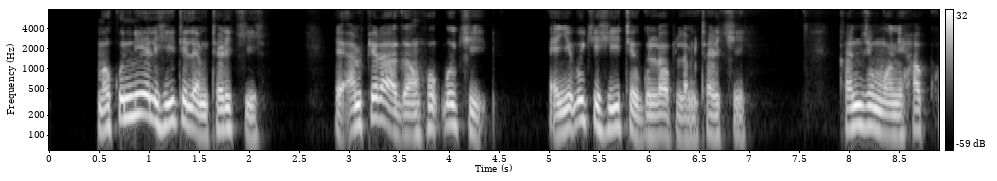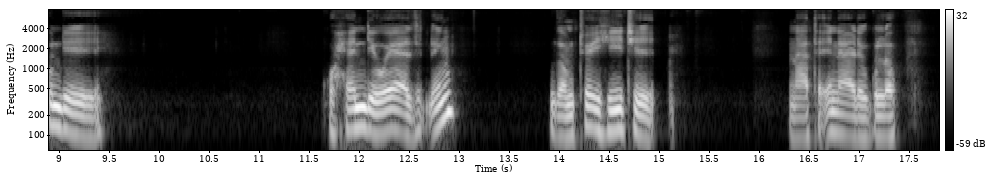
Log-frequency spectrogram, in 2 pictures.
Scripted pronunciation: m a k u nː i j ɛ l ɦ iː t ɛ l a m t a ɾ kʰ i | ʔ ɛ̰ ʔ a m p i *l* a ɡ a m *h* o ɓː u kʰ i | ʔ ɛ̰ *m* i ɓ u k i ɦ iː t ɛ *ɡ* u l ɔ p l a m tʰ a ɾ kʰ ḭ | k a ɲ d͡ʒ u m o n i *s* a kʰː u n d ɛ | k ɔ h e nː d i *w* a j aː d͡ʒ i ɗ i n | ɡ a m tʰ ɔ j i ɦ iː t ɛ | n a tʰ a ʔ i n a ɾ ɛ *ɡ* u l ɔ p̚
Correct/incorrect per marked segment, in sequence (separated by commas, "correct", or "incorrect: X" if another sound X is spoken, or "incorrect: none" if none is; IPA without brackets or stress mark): incorrect: ɾ, correct, incorrect: ɲ, correct, incorrect: h, correct, correct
